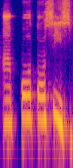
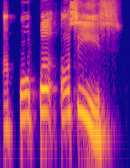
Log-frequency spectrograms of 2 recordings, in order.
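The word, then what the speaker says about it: apoptosis: ahli sama dengan apotosis bacanya apotosis bukan apotesis apotosis adalah proses kematian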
